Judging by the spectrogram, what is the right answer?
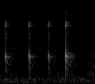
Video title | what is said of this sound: How to sharpen a wood chisel Part 1 | can hear that's really high pitched. That's a really good steel.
